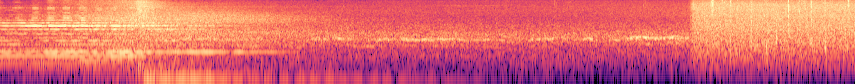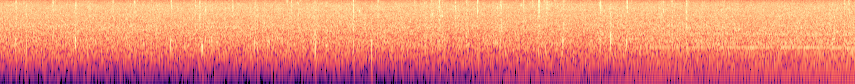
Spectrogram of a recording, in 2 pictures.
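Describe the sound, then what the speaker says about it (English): Constant icy rain falls in a remote Himalayan mountain valley, a dense steady hiss of drops after a brief louder rumble at the start, with no voices. "This morning, the constant icy rain gradually turns to snow."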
